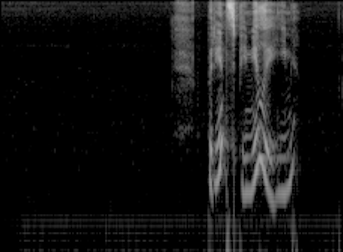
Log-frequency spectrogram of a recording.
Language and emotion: Russian, positive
